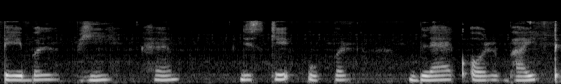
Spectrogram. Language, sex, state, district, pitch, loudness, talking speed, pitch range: Hindi, female, Himachal Pradesh, Shimla, 210 Hz, -21 LUFS, 95 wpm, 200-215 Hz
